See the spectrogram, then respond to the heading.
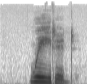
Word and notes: waited: American English

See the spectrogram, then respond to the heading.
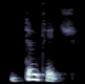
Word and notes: dotage: British English

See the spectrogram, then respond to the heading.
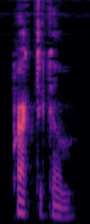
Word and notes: practicum: Australian English

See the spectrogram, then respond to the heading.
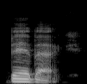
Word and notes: bareback: Australian English

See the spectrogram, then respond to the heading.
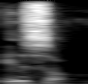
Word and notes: ism: American English

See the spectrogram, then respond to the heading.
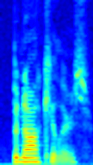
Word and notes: binoculars: American English

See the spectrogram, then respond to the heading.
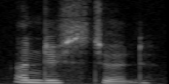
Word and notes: understood: American English

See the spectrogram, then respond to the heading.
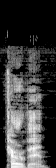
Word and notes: caravan: Australian English

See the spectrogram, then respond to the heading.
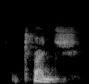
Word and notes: drudge: British English

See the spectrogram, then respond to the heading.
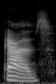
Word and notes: as: American English

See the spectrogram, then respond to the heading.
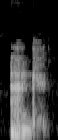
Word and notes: ag: British English

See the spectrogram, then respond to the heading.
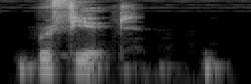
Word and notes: refute: Australian English

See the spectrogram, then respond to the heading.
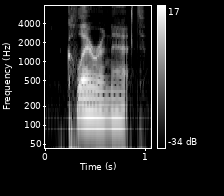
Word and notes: clarinet: American English

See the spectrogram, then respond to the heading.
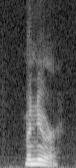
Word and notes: manure: American English

